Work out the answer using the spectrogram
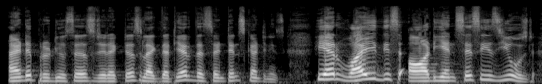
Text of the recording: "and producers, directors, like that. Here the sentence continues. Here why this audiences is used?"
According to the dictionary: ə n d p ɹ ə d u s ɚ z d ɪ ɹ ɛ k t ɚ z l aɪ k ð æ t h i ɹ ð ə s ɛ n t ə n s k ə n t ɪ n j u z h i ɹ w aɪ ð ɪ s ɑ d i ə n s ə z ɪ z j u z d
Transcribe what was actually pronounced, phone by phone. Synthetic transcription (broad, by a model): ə n d p ɹ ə d u s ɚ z d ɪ ɹ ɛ k t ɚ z l aɪ k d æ t h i ɹ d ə s ɛ n t ə n s k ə n t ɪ n j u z h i ɹ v aɪ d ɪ s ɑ d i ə n s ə s ɪ z j u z d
